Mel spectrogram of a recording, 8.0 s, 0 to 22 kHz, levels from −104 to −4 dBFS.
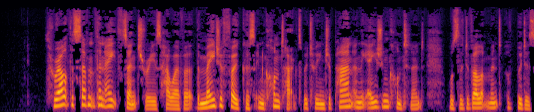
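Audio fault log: throughout generation loss: swirly, hollow, smeared speech with blurred attacks and nothing above 16.5 kHz, likely from about five rounds of MP3 re-encoding, fitting 64 kbit/s.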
